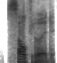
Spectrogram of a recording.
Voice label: "selfhood", American

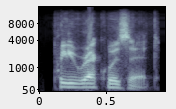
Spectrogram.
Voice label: "Prerequisite", American

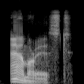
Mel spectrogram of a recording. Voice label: "amorist", British

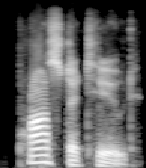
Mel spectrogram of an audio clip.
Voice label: "prostitute", American

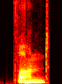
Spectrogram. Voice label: "fond", Indian

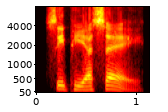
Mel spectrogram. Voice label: "CPSA", American

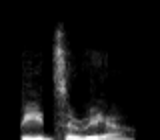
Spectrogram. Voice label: "pizzeria", Indian; Dictionary

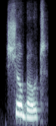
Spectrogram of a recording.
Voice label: "showboat", Indian

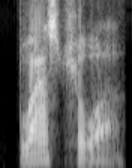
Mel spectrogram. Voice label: "blastula", American

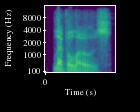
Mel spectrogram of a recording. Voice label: "levulose", American

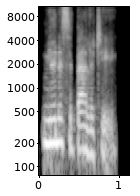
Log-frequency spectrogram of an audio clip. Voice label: "municipality", Indian

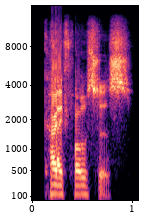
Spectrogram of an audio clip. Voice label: "kyphosis", American

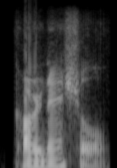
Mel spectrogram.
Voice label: "carnassial", American

